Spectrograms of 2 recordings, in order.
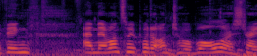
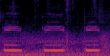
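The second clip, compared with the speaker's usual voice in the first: high, quiet beeping cue to the dog; 7 semitones higher, 4 dB quieter, slower than usual. Shown as a demonstration. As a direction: chirp the beeps softly and high, like a signal. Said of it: "when I beep, she backs up".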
